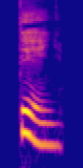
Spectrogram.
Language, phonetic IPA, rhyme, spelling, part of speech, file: Hungarian, [ˈteːɲ], -eːɲ, tény, noun, Hu-tény.ogg
- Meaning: fact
